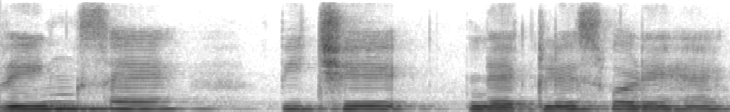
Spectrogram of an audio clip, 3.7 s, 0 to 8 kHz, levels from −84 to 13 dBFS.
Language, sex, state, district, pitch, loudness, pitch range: Hindi, female, Himachal Pradesh, Shimla, 240 Hz, -16 LUFS, 225-245 Hz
